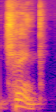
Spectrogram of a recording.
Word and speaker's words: Cenk: It's actually Cenk. It's Cenk. I swear that's how they pronounce it now, but it's neither here nor there.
